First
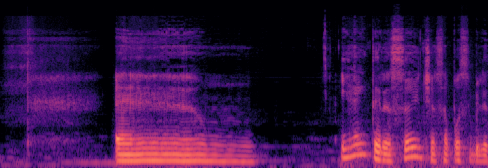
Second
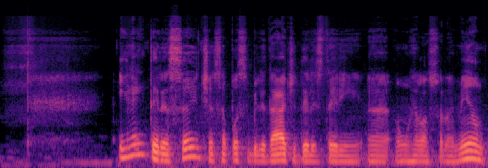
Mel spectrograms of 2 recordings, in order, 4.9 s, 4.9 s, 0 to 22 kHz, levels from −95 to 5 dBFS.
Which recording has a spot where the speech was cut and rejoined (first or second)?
second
